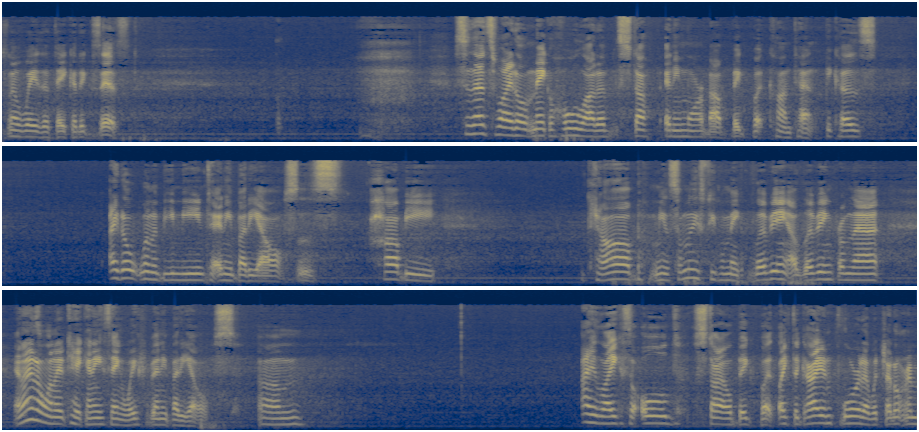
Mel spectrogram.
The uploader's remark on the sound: Don't mind the background noise.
